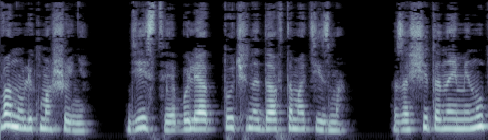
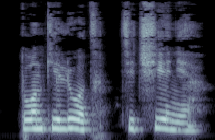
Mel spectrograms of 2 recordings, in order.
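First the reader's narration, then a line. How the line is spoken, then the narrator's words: Through gritted teeth. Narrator (Russian): сквозь зубы процедил Захар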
